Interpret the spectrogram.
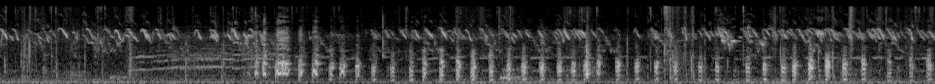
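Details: High cheeping from many baby chickens continues throughout, with a couple of longer tonal notes near the start. Later a fast run of loud, regular tapping or pecking clicks joins in.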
